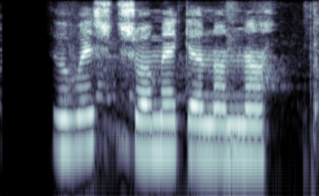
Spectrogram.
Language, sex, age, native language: Icelandic, female, 7, Icelandic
